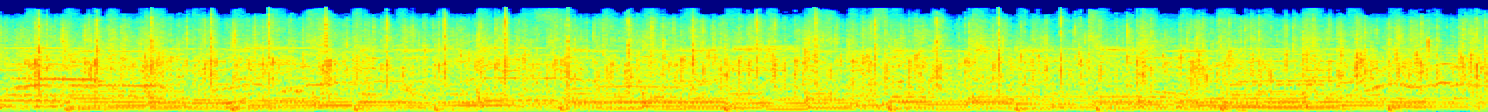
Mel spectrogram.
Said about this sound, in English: So please put your hands together in a repeated clapping motion for Mr. Pete Holmes from You Made It Weird.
